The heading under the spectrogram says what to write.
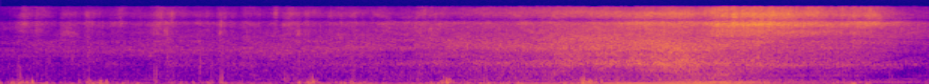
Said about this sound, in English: And despite me saying this was a quiet country lane, ever since I said that, it's been a non-stop succession of cars.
